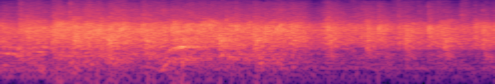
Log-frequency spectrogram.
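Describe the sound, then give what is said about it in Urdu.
An audience claps for God during worship in a steady, loud burst of applause that fills the whole five seconds, dense and continuous with faint voices mixed in. “ہالیلویہ، تالیاں بجائیں خدا میں.”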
